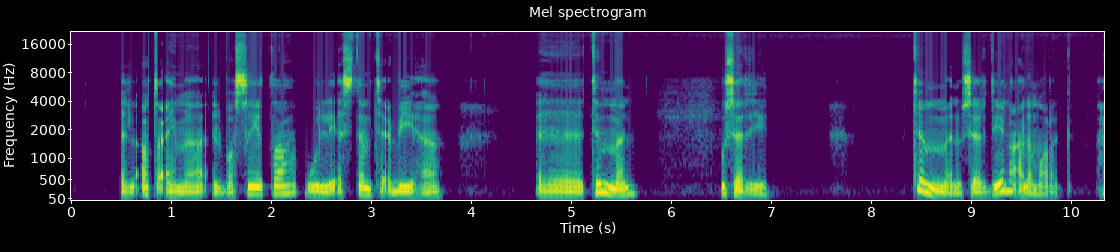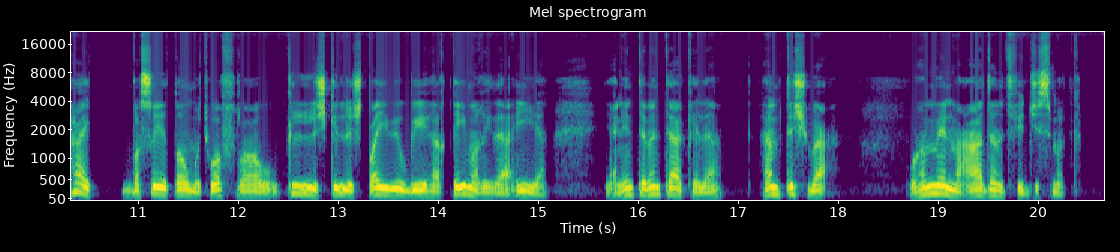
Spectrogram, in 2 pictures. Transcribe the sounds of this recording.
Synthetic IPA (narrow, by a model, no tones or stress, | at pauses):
ʔɪlʔɑt̪ˤʕɪmaɪ̰lbɑsiːt̪ˤɑwəlːiʔast̪amt̪ʰɪ̰ʕbiːɦa | t̪ɪmːan | wsaɾd̪iːn | t̪ɪmːa̰nwsaɾd̪iːnʕa̰lamɑ̰ɾˤɑ̰ɡ | haːj | bɑsiːt̪ˤɑwmʊt̪wafɾˤɑwkɪlːəʃkəlːəʃt̪ˤɑjbiwbiːɦaqiːmaɣɪða̰ːʔɪjːa | ja̰ʕniʔɪnt̪amɪnt̪aːkɪla | hamt̪ɪʃba̰ʕ | wɦamːeːnma̰ʕaːd̪ant̪fiːd̪̚d͡ʒɪsma̰k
